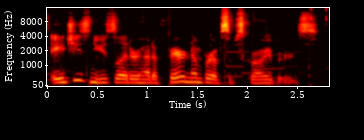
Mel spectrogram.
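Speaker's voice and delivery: ordinary delivery, nothing marked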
